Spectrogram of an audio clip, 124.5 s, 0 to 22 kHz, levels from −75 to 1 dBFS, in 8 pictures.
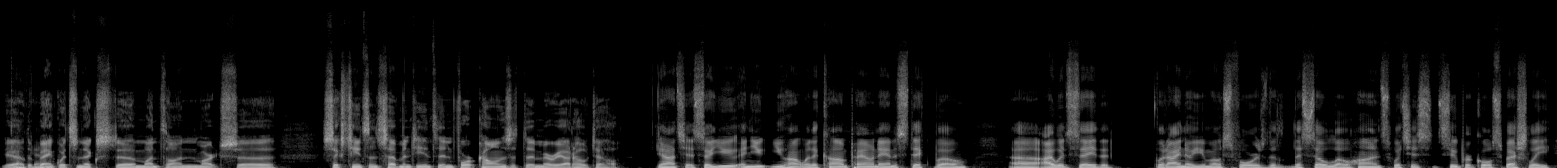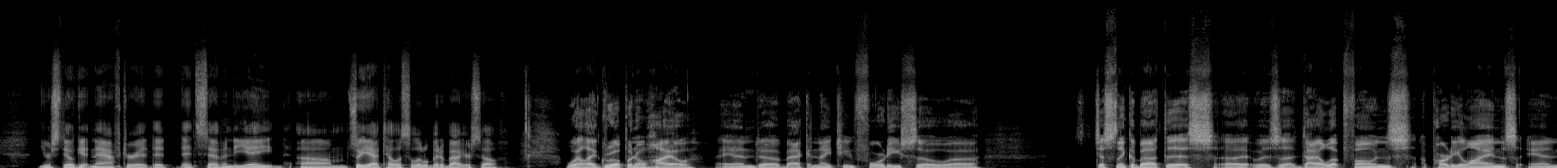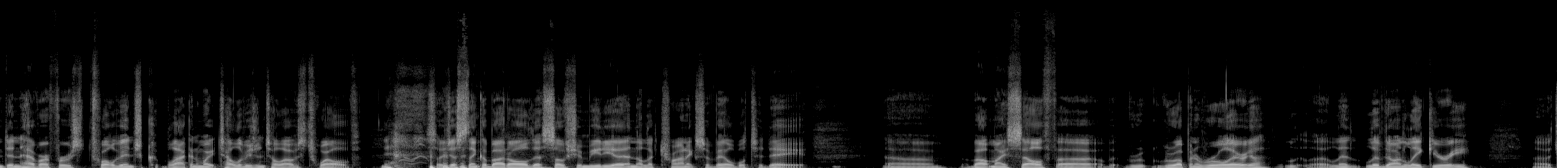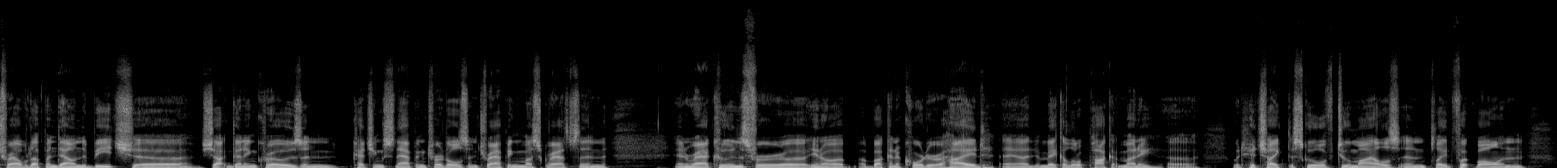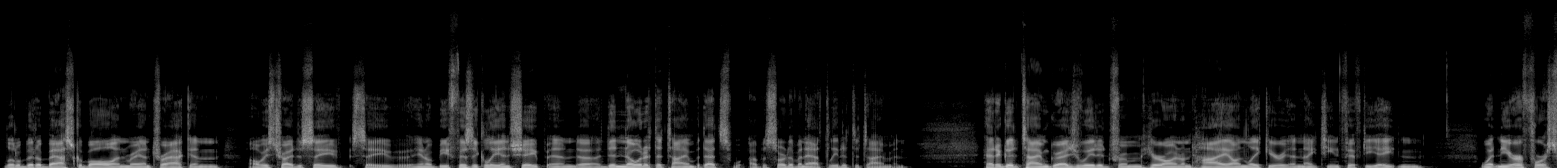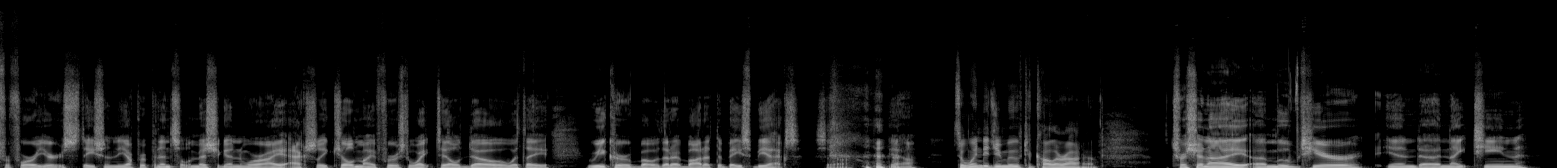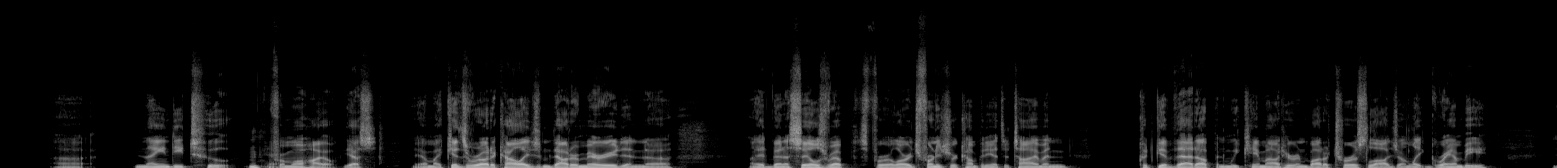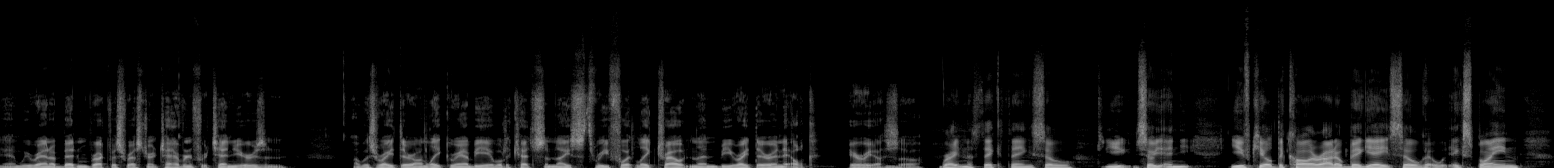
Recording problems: none

